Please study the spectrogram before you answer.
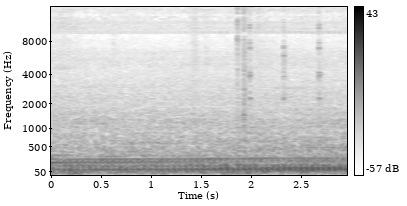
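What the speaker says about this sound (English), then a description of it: "Sounds like there's a little bit more snarl through the exhaust too" A 2024 Toyota Sequoia TRD Pro's engine drones at low pitch in sport mode with a throbbing exhaust note that grows more pulsing and gruff toward the end, heard from inside the vehicle.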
